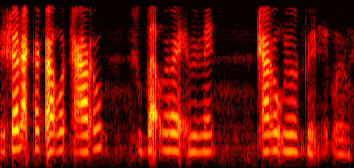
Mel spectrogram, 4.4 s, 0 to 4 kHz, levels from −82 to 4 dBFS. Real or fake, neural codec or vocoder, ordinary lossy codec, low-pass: fake; autoencoder, 44.1 kHz, a latent of 192 numbers a frame, MeloTTS; none; 3.6 kHz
